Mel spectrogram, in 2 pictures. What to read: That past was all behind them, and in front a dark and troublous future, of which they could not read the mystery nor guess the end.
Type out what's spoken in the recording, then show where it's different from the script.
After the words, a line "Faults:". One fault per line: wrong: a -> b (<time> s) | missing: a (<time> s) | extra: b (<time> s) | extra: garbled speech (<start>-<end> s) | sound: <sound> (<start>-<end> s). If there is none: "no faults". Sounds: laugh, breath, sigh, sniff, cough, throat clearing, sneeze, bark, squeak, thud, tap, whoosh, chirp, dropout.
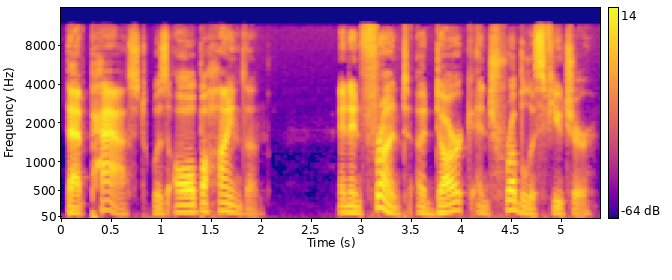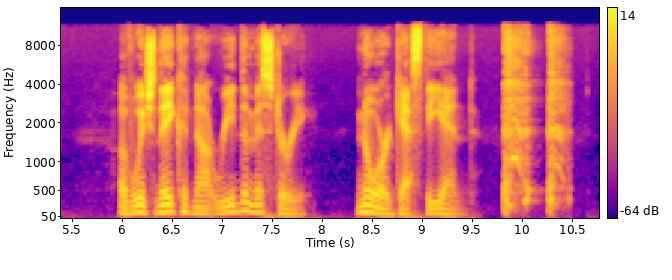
That past was all behind them, and in front a dark and troublous future, of which they could not read the mystery nor guess the end.
Faults:
sound: cough (9.8-10.5 s)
